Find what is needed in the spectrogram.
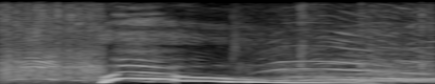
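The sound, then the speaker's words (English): An audience claps and cheers in praise of Jesus in a steady wash of applause, while a loud voice rides over it with a long, falling, drawn-out shout. “If you know that Jesus has touched you, give him a hand clap of praise.”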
